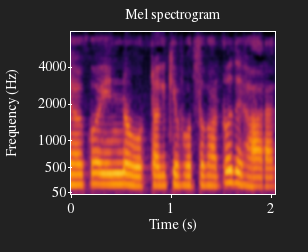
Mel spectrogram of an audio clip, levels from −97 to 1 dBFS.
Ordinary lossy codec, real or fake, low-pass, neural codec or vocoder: none; fake; none; codec, 16 kHz, 2 kbps, X-Codec, WavLM features, trained on Multilingual LibriSpeech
